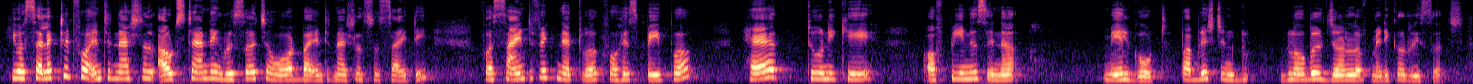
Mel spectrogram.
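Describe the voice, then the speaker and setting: A woman's voice: on the high side, normal speed. A woman formally reading out a scripted introduction as an event host.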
